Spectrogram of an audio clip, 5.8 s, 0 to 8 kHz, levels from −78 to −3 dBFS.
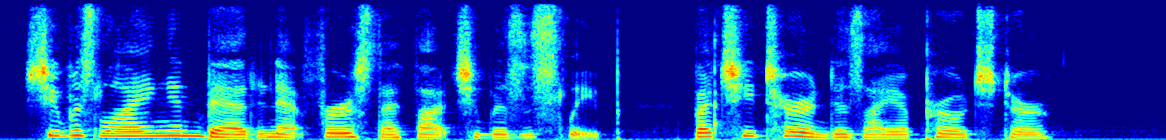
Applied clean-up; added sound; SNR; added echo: neural separator model SepFormer DNS4.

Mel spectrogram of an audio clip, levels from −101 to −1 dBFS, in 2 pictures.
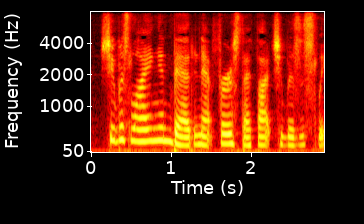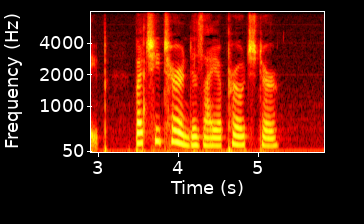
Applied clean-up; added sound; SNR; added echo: none; Telephone; 18 dB; none.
